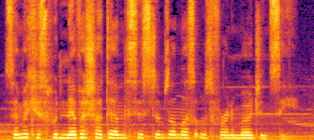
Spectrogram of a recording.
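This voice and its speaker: A woman's voice: sits high, flat delivery, racing, over music, lightly acted. A woman playing an earnest, anxious young researcher in an amateur sci-fi audio drama. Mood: earnest, uneasy.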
